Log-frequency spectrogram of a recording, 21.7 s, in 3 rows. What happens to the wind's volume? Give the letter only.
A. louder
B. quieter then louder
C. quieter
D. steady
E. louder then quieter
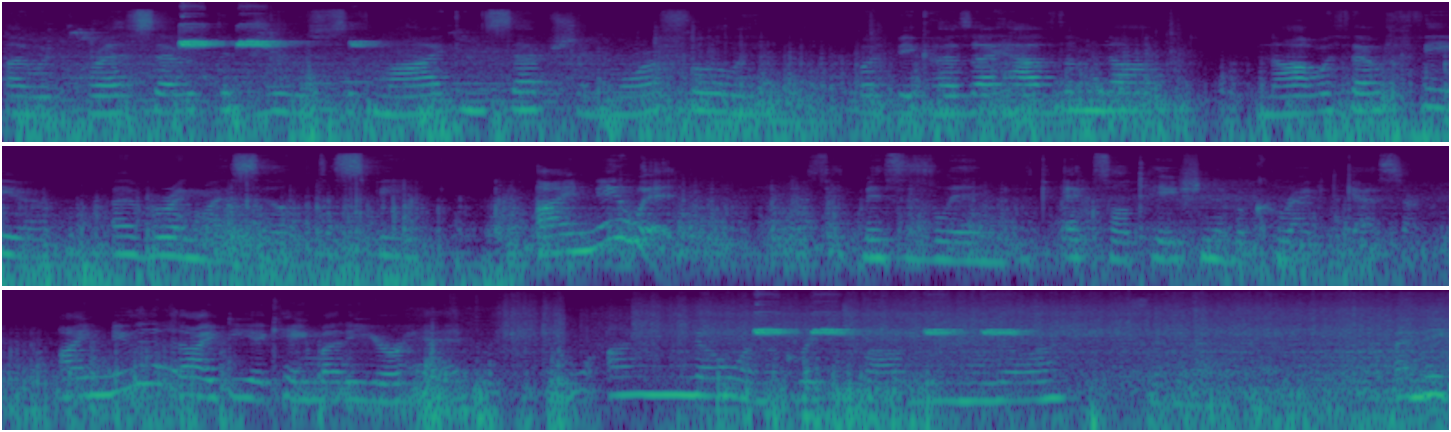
D.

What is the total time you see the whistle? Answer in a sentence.
The whistle can be heard for 3 seconds in total.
